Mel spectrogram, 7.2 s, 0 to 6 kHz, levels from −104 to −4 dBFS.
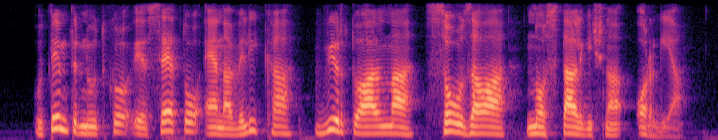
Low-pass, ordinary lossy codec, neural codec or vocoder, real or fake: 5.4 kHz; none; none; real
